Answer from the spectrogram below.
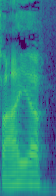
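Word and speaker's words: Ajer: Hold on, just before we go any further, it's taken until he's left for you to learn how to pronounce his name properly. Is that what you're telling me? – Adger's away to Brentford. – For the last 4 years he's been Adger. Now that he's gone, you're giving him his correct pronunciation.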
